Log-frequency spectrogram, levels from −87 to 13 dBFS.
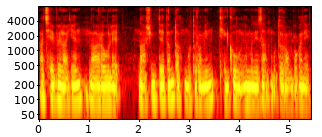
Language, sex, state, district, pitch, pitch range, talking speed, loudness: Mizo, male, Mizoram, Aizawl, 95 Hz, 95-100 Hz, 265 wpm, -16 LUFS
